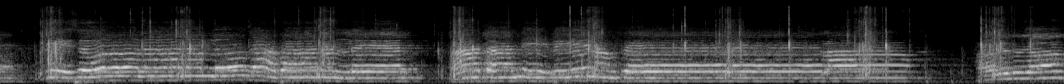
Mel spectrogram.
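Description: A congregation of women and children singing a hymn together in long held phrases, with hand claps. The singing breaks briefly three times: just after the start, a little past four seconds in, and near the end.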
